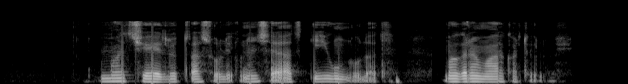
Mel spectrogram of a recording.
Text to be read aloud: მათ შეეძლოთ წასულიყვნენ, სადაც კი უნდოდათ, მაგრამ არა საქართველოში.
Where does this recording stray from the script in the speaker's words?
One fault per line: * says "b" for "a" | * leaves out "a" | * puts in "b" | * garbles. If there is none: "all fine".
* leaves out "არა"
